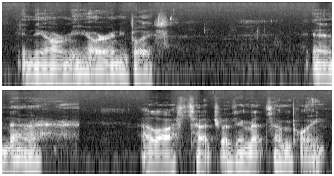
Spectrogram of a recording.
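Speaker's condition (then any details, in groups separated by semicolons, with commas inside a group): Essential tremor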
